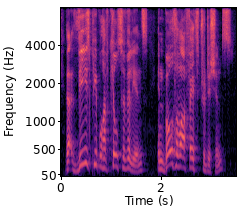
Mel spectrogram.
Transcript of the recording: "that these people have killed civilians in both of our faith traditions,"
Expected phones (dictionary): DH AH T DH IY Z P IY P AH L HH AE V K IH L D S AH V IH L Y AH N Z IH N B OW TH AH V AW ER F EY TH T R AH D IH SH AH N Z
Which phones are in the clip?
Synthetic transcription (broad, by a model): DH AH T DH IY Z P IY P AH L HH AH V K IH L D S AH V IH L Y AH N Z IH N B OW TH AH V AW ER F EY TH T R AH D IH SH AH N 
